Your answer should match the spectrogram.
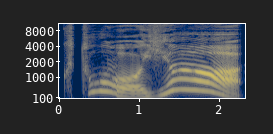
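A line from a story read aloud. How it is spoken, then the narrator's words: Yelled. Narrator (Russian): завопила Алка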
